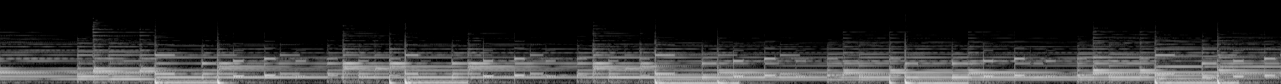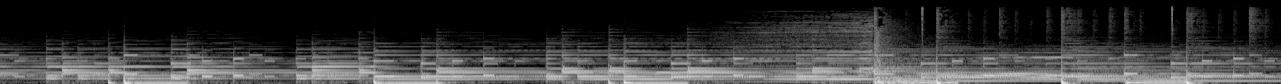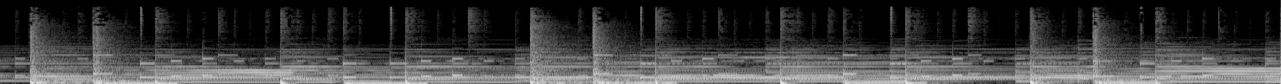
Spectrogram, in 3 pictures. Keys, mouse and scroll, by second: 0.1 click, 1.9 click, 3.3 click, 5.3 click, 6.4 click, 7.1 click, 7.8 click, 9.5 click, 11.5 click, 12.4 click, 13.3 middle click, 14.9 shift+middle click, 15.7 middle click, 17.0 click, 19.3 a, 20.6 a, 23.0 click, 30.6 ctrl+i, 32.7 x, 36.4 a.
